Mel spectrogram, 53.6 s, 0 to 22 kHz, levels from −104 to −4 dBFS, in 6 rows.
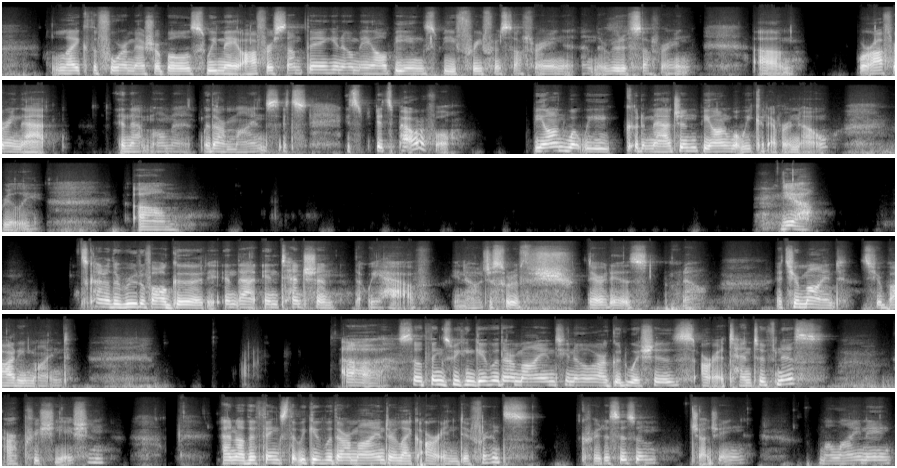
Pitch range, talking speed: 150-185 Hz, 130 wpm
